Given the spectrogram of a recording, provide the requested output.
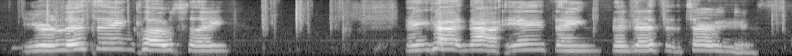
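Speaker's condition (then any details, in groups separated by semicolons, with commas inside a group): Throat cancer radiation damage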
